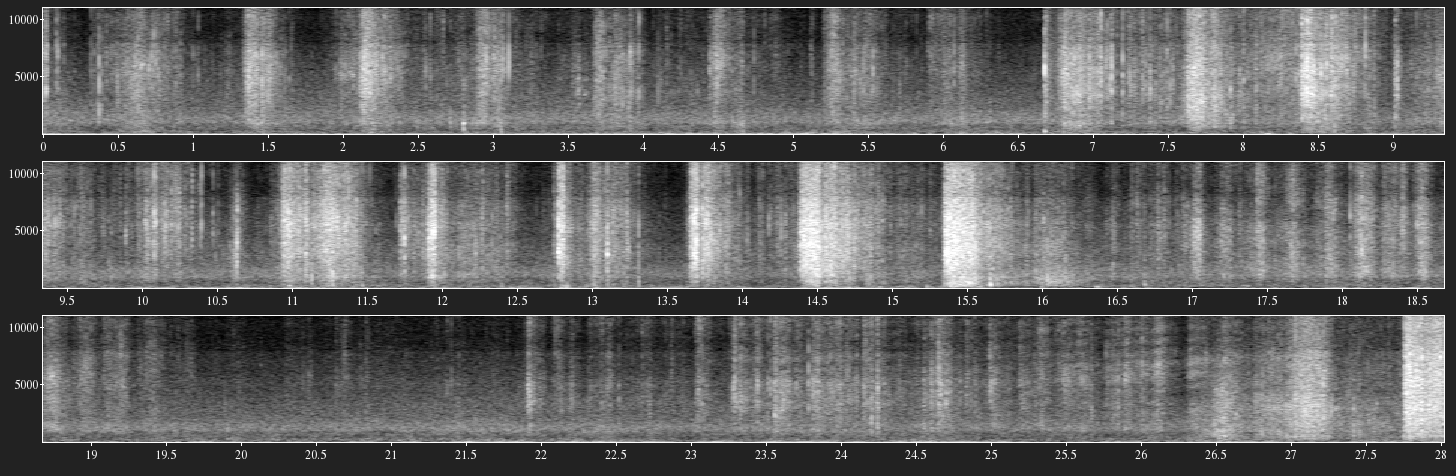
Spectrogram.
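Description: Dry leaves and winter grass crunching and rustling underfoot in irregular steps, with a quieter lull about two-thirds of the way through.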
